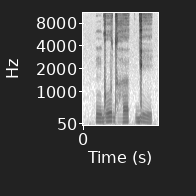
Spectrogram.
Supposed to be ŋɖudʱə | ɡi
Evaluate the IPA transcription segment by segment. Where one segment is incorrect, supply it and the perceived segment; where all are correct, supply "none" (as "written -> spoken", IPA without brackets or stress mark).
ɖ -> ɡ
